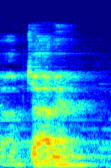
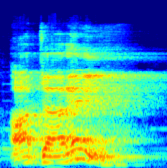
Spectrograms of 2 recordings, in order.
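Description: First: It is said as a plain neutral statement. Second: It is said in a bossy, commanding tone.

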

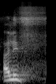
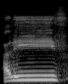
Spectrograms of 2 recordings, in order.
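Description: First: The vowel is kept short, not drawn out. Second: The vowel is drawn out long. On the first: The speaker calls it right. "এই হরফটির মধ্যে কোনো টান হবে না, উচ্চারণ হবে আলিফ" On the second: The speaker calls it wrong. "যদি আমরা টেনে পড়ি তাহলে এখানে ভুল হবে। আমরা অনেকেই আলিফ বলি, এটা আসলে ভুল উচ্চারণ"

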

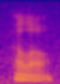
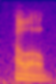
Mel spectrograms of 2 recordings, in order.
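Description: First: The greeting is said in a shy, unsure way. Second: The greeting is said in a plain, neutral way. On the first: "somebody who's a little bit shy and unsure of themselves" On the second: "somebody who's just saying hello normally"

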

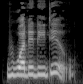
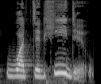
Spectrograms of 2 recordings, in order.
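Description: First: The H in 'he' is dropped and linked to 'did'. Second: The H in 'he' is clearly pronounced. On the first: "I deleted the H in he, which became e" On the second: "Notice that I did not say"

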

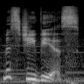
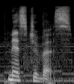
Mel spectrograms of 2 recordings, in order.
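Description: First: An extra 'ee' sound comes before the ending. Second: No extra sound comes before the ending. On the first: The speaker calls it wrong. "Common mispronunciation" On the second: The speaker calls it right. "Correct pronunciation"

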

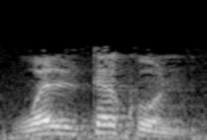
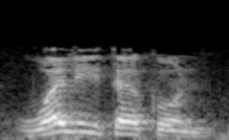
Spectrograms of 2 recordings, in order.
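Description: First: The l carries no vowel. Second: The l is followed by an i vowel. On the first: The speaker calls it right. "اللام ساكنة" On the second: The speaker calls it wrong. "مو تكسر اللام"

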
